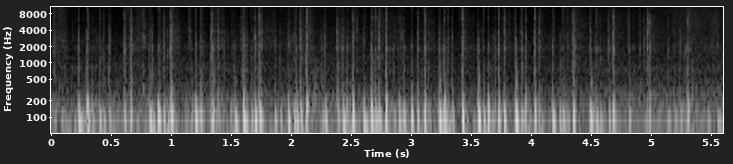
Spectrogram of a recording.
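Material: Cardboard.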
